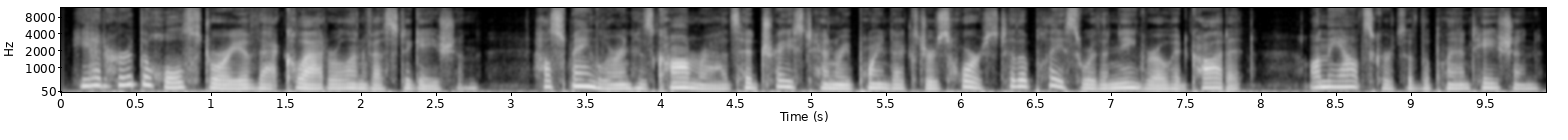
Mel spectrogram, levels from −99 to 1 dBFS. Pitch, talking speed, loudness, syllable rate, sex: 185 Hz, 200 wpm, -18 LUFS, 6.4 syllables/s, female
